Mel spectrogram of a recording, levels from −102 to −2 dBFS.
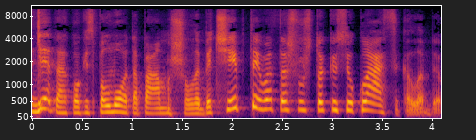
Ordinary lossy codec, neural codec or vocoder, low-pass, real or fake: MP3, 48 kbps; codec, 24 kHz, 1.2 kbps, DualCodec; 9.9 kHz; fake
